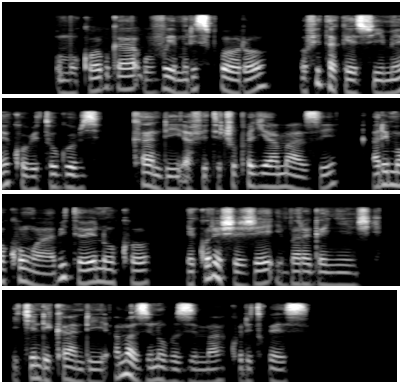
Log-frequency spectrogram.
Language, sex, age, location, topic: Kinyarwanda, male, 18-24, Huye, health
